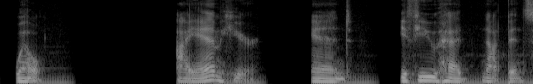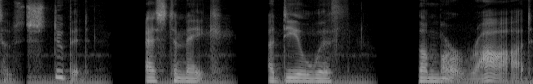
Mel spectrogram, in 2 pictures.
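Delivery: deep, low female voice. A hidden speaker answers the sniffling woman, in a deep female voice. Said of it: "a deep female voice".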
